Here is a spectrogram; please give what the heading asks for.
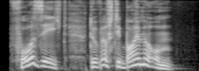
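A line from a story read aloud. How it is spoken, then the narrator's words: Call. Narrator (German): ruft Laura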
